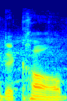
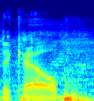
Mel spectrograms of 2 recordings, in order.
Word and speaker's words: DeKalb: Because I got in trouble for saying DeKalb instead of DeKalb.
